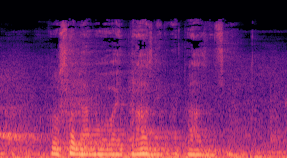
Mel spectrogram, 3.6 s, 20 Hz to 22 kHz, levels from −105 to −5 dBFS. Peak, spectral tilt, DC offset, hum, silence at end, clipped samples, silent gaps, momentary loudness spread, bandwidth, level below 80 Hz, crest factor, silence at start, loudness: -14 dBFS; -7 dB/octave; under 0.1%; none; 0 s; under 0.1%; none; 11 LU; 13.5 kHz; -38 dBFS; 16 dB; 0 s; -31 LUFS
